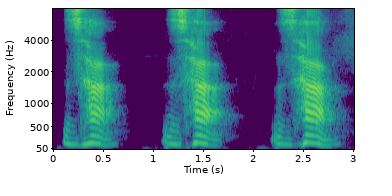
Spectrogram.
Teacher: এটিও একটু শক্ত উচ্চারণ হবে, এবং জিহ্বা এবং দাঁতের যেই মাঝখানের জায়গাটুকু আছে সেখান থেকে একটু বাতাস বের হবে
